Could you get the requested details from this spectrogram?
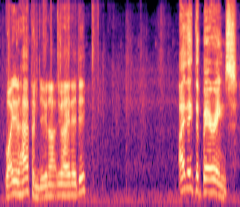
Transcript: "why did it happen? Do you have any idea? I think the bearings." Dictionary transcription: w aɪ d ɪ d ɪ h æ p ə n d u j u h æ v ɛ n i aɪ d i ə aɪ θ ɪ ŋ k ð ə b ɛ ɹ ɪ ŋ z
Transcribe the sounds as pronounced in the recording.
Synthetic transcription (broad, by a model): w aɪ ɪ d ɪ h æ p ə n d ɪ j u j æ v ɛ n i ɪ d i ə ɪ θ ɪ ŋ k ð ə b ɛ ɹ ɪ ŋ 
